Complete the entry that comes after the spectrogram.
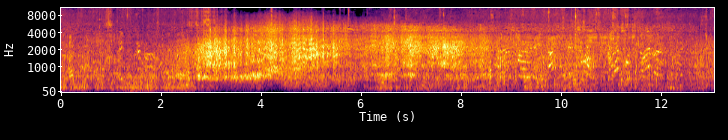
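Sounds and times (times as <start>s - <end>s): jet aircraft flying overhead: 0.0s - 13.0s.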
